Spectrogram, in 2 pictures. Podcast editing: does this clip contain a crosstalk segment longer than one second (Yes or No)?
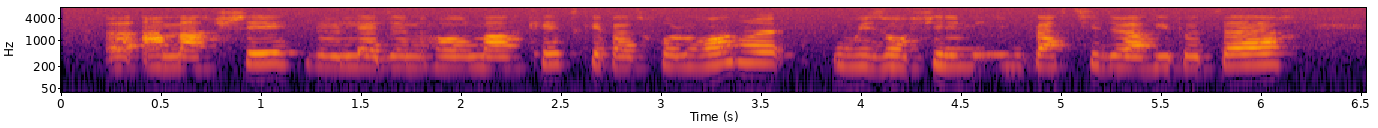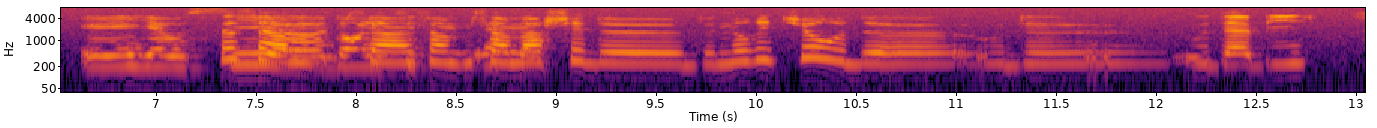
Yes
